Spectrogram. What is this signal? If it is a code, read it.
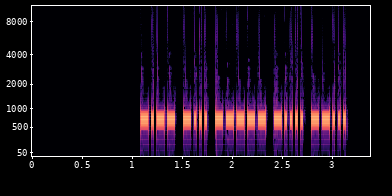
Morse code, heard as a keyed tone, about 44 wpm, 700 Hz. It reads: YB067
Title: Code Groups - 5 Letter:Numbers - 45wpm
